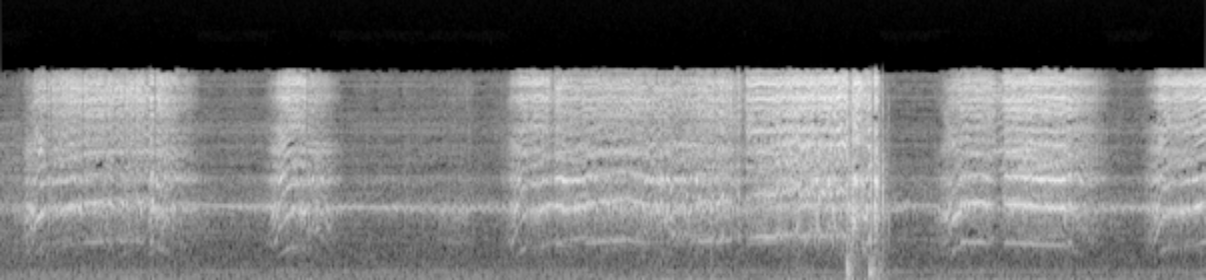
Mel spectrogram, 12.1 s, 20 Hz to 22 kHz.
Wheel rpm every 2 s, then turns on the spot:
30, 50, 160, 100, 80, 140.
6-10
